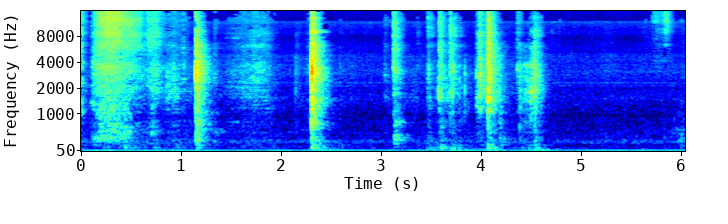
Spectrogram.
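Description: Hands handling a screwdriver and an audio interface on a wooden desk: a brief rub, then a string of sharp clicks and knocks, the loudest a little over two seconds in.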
